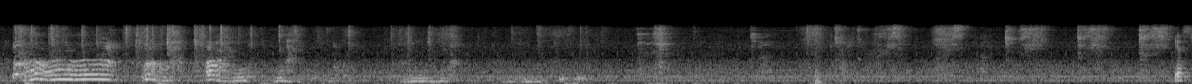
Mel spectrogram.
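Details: Boxster, a pet dog, challenges an 'intruder' watermelon lying on a kitchen floor indoors. Loud harmonic barks and whines open the clip, then fade as people talk and urge him on.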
